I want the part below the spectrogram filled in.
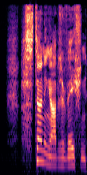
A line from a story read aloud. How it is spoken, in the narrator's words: I fumed, panting heavily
